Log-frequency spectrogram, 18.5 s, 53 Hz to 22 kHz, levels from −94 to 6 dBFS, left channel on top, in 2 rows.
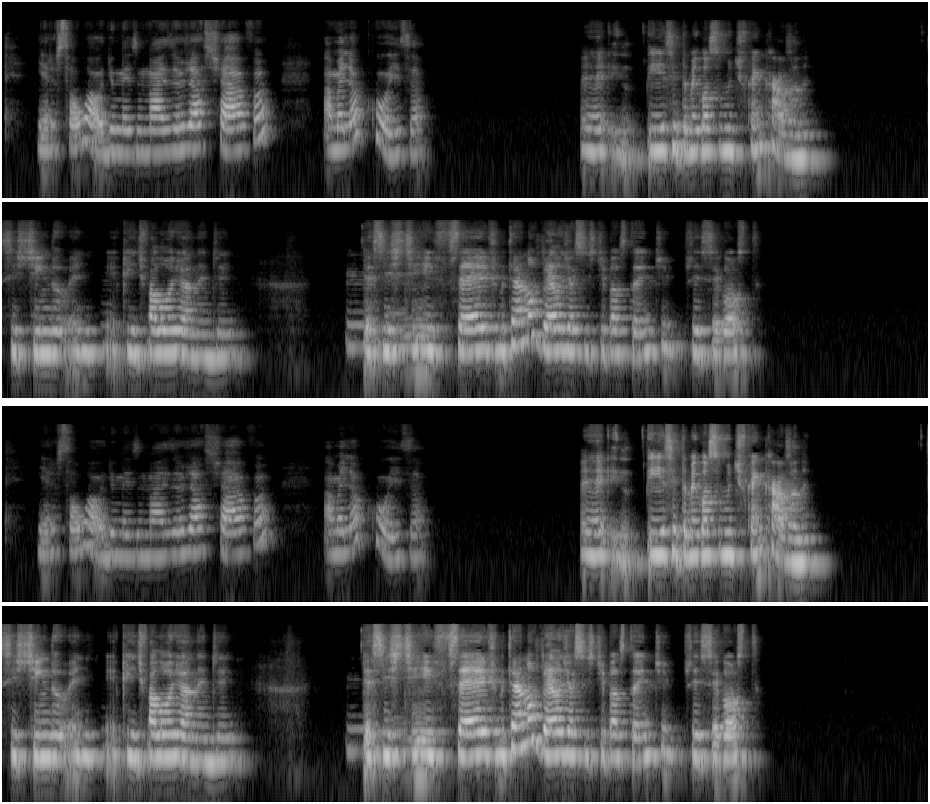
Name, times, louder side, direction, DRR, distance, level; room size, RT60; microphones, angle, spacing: voice 1, 0.4-2.7 3.2-4.2 10.2-10.4 12.7-13.4, left 4 dB, 70° left, 0.9 m, -34 dB
voice 2, 5.8-8.3 9.3-11.7 12.9-16.8, right 4 dB, 90° right, 0.6 m, -27 dB
5.8 x 2.6 x 3.2 m
head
